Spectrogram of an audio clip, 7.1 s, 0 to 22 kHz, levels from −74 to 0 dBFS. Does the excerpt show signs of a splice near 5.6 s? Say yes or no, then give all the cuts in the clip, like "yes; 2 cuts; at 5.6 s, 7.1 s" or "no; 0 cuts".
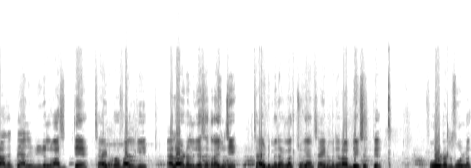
no; 2 cuts; at 1.4 s, 3.8 s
